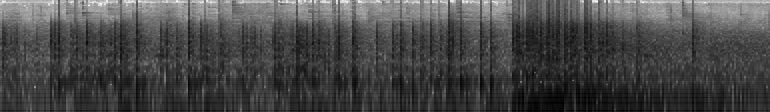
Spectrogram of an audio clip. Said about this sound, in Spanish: Y por eso acompaño este audio con esa grabación que hice desde esta terraza hace unas semanas cuando empezaron las fallas. Y bueno, pude grabar una de esas masquetas que ya no pueden seguir, esas tracas, debido al suspenso de las fiestas.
